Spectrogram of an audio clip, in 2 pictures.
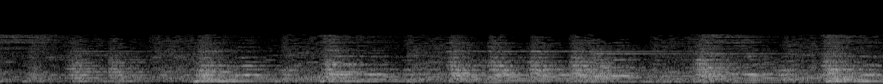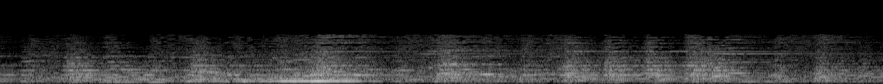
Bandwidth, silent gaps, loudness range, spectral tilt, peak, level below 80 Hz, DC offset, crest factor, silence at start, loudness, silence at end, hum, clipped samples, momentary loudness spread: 4.2 kHz; none; 7 LU; -11.5 dB/octave; -12 dBFS; -60 dBFS; under 0.1%; 20 dB; 0 s; -32 LUFS; 0 s; none; under 0.1%; 10 LU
